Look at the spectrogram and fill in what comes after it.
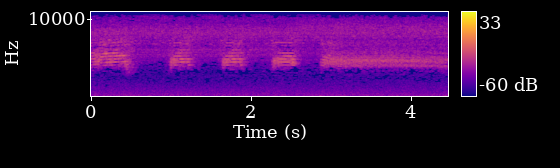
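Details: Cicadas at night, a high dense buzz broken into pulses roughly every half second, then settling into a steadier drone with no other clear sounds.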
